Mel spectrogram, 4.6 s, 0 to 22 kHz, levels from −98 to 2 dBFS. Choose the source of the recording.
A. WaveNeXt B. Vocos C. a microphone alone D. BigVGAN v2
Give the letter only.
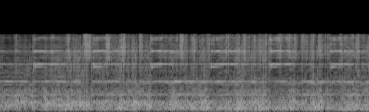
D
